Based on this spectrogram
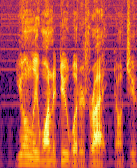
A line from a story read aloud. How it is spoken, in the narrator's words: he said in a low tone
